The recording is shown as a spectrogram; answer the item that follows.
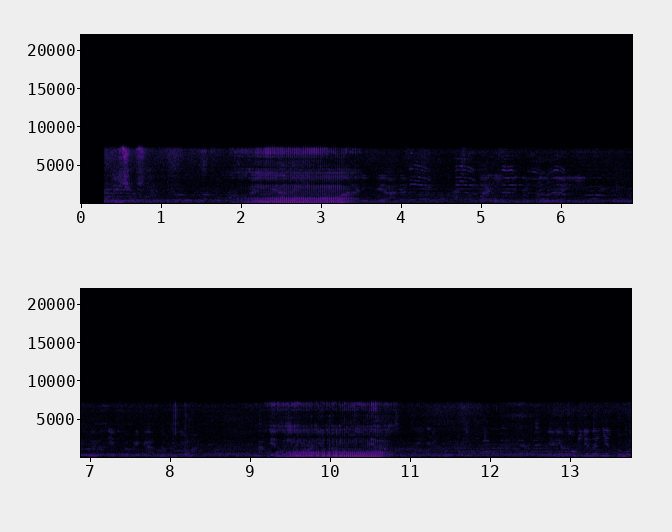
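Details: Sleeping dog lying with its legs up, snoring in two long, low, rumbling breaths about seven seconds apart, with quieter breathing and faint room sounds between them.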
